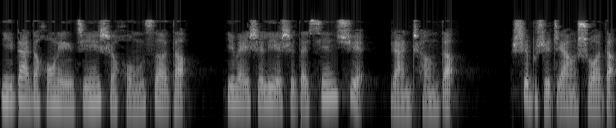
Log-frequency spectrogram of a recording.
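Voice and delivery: ordinary talk, nothing marked

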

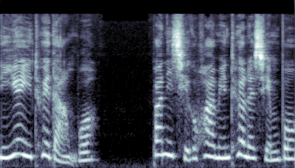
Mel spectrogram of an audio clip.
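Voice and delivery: loud, high calling voice.

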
